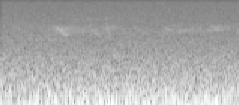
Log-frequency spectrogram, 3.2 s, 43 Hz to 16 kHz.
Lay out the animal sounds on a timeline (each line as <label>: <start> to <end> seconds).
Veery (Catharus fuscescens): 0.6 to 1.0 seconds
